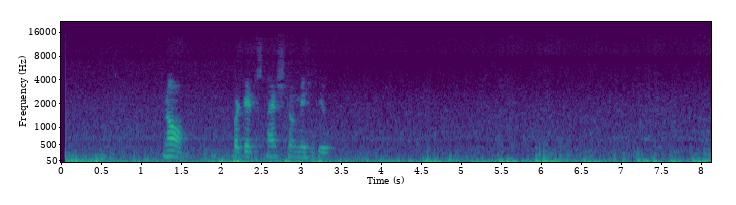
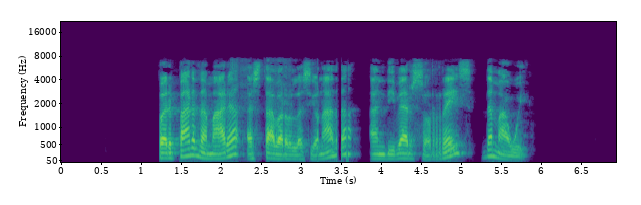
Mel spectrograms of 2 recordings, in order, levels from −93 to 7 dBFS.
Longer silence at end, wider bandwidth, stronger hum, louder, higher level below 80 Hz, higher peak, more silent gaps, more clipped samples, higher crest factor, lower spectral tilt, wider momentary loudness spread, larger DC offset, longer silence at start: second, 0 s vs 1.15 s; first, 11 kHz vs 7.8 kHz; neither; second, -41 LUFS vs -18 LUFS; first, -42 dBFS vs -60 dBFS; second, -16 dBFS vs -2 dBFS; second, none vs 3.77-3.85 s, 5.20-5.25 s; neither; about the same, 20 dB vs 18 dB; first, -6.5 dB/octave vs -4 dB/octave; first, 18 LU vs 9 LU; neither; second, 0.05 s vs 1.25 s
